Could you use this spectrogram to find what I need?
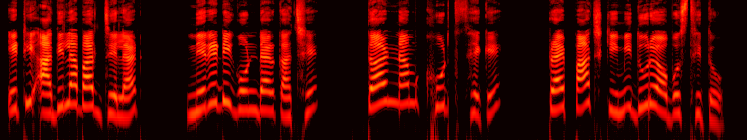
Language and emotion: Bengali, neutral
